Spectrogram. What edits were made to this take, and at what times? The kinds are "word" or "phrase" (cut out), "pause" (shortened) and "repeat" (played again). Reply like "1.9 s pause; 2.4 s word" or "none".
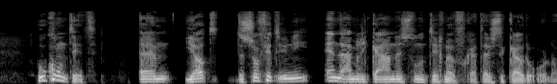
1.8 s pause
